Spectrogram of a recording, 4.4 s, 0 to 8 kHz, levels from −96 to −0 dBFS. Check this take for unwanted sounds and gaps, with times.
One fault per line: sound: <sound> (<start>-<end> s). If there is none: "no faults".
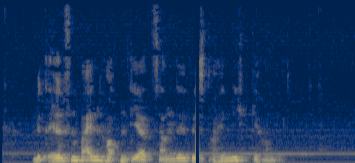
sound: dropout (2.4-2.5 s)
